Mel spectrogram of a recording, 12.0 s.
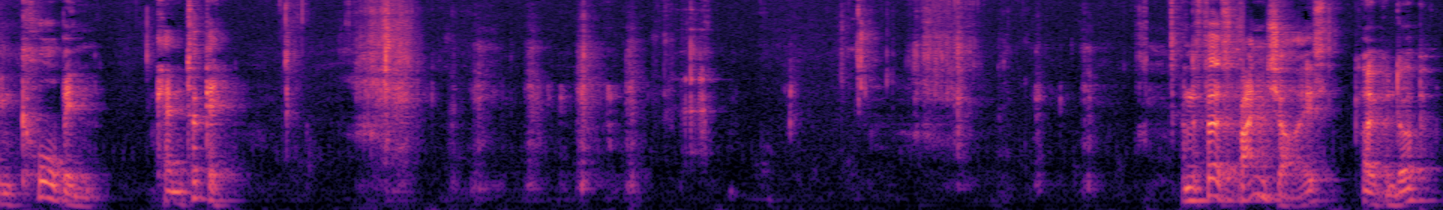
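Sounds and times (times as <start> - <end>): crispy coating crunching: 2.3 - 10.0.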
